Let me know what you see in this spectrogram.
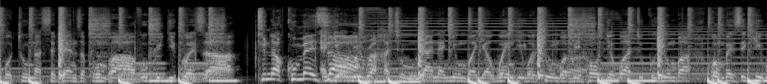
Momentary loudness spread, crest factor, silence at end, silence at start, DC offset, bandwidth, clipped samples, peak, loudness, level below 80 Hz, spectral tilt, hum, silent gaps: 5 LU; 14 dB; 0 s; 0 s; under 0.1%; 15.5 kHz; under 0.1%; 0 dBFS; -16 LUFS; -22 dBFS; -5 dB/octave; none; none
